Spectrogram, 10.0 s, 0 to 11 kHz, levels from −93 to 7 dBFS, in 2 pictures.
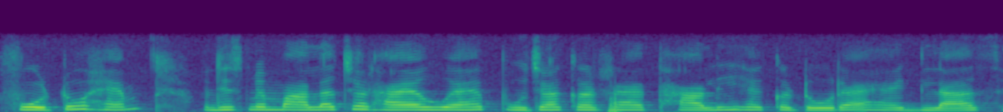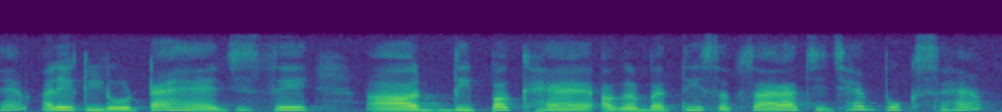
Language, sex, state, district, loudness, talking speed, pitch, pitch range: Hindi, female, Bihar, Muzaffarpur, -18 LUFS, 195 wpm, 255 Hz, 235-265 Hz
